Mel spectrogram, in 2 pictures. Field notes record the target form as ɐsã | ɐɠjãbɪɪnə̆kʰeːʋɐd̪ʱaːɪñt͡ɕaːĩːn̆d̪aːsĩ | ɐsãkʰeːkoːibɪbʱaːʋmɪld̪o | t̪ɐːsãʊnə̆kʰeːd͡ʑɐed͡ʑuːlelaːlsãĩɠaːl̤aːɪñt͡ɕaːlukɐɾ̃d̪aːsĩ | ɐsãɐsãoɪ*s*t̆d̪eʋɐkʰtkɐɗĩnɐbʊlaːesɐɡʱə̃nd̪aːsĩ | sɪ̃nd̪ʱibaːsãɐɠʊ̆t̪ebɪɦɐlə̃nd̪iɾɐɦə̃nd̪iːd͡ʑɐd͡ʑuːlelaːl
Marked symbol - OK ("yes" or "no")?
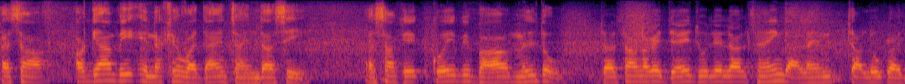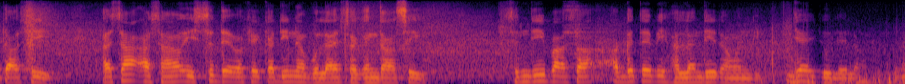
yes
